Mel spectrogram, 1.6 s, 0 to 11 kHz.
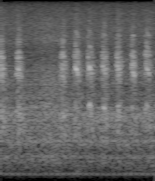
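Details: Baby hornbills beg their parents for food from a nest cavity in a marula tree, giving a fast, steady series of squeaky, chattering notes, during an afternoon drive at Djuma Game Reserve on 25 February 2016.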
